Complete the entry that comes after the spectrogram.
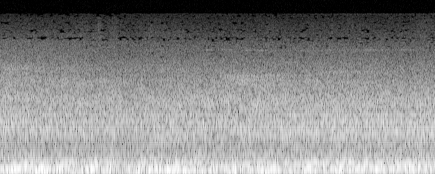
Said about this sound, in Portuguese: E esse barulho de automóveis é exatamente porque estamos chegando a Nossa Senhora do Carmo com o Uruguai.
